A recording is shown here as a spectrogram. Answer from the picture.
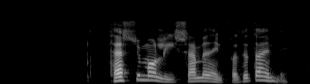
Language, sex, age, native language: Icelandic, male, 40-49, Icelandic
